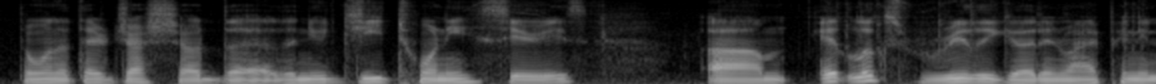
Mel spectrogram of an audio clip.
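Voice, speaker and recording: An ordinary speaking voice, a man's, fairly low in pitch, moves at a moderate pace. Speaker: student newspaper columnist. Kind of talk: casual chat. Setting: studio.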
